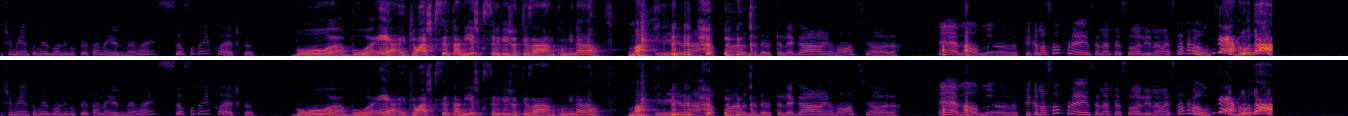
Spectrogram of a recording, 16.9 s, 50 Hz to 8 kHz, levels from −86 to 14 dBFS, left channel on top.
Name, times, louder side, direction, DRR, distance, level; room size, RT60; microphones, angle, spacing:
voice 1, 0.0-3.2 8.2-11.2 11.7-15.9, equal, 5° right, 2.7 m, -40 dB
voice 2, 3.7-7.5 7.8-9.4 12.0-12.1 14.8-15.9, left 4 dB, 50° left, 0.7 m, -28 dB
head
